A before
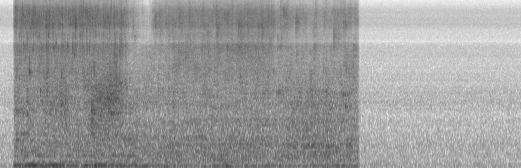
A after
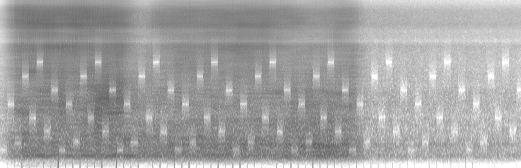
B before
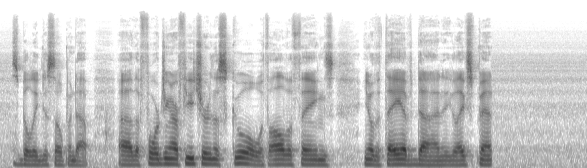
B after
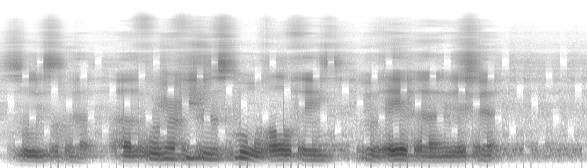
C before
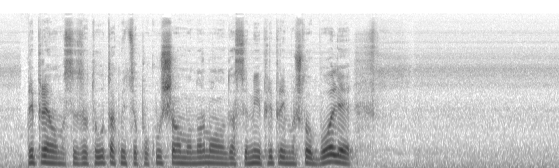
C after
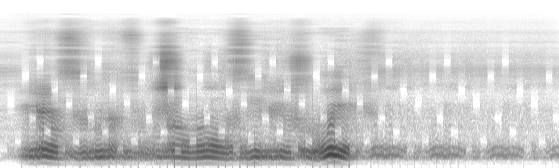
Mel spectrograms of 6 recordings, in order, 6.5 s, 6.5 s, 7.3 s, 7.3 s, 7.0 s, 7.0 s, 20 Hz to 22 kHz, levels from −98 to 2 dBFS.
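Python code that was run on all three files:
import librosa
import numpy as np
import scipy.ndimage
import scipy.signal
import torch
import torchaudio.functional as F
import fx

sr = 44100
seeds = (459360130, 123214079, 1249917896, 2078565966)

p1 = fx.spec_blur(x, sr, span_ms=174.0)
p2 = scipy.signal.sosfilt(scipy.signal.cheby1(4, 1.0, 290.0, 'highpass', fs=sr, output='sos'), p1)
p3 = p2 + fx.echo_swing(p2, sr, ms=751, ratio=3, feedback_pct=76, wet_db=-23.0, dry=0)
y = fx.filter_held_notch(p3, sr, hz=11.0, low_hz=450.0, high_hz=4800.0)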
